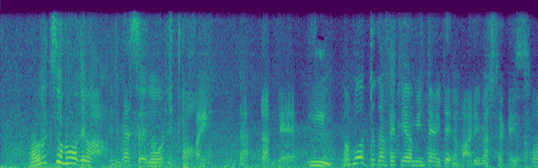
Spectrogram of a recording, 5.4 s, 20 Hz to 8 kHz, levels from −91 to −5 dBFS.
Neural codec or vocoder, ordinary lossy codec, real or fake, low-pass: codec, 16 kHz in and 24 kHz out, 0.6 kbps, FireRedTTS-2 codec; none; fake; 7.2 kHz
